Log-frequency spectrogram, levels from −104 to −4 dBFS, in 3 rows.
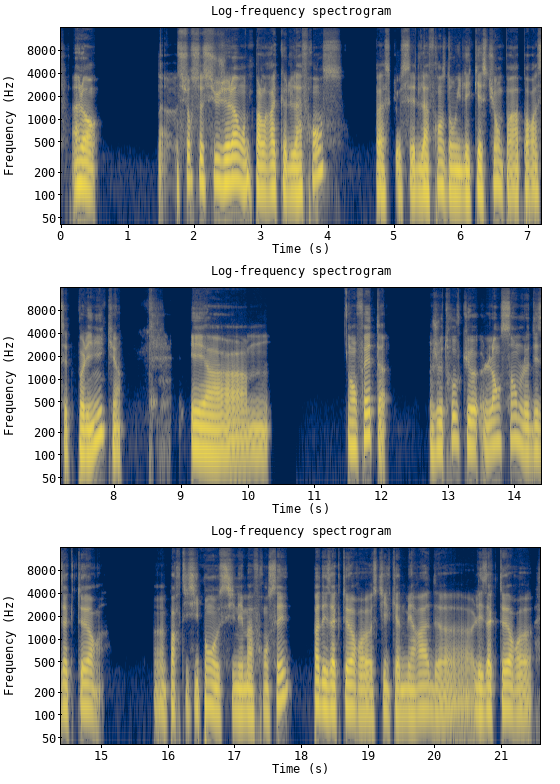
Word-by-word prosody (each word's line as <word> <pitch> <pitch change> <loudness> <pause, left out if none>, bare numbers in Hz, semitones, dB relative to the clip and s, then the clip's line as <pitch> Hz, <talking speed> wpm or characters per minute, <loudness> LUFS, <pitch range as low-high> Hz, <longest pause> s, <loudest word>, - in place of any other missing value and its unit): Alors, 135 +1 +4 0.9
heu, - - -21
sur 155 - -3
ce 155 -1 +1
sujet-là, 150 +2 +4
on 135 -4 +2
ne 155 - 0
parlera 120 -2 +3
que 120 - -1
de 110 - 0
la 115 0 +4
France, 200 - -3 0.5
parce 105 - 0
que 115 - -4
c'est 110 - -1
de 110 - -2
la 115 0 +4
France 130 +2 -2
dont 110 0 +2
il 105 0 +2
est 105 - +4
question 105 - 0
par - - -1
rapport - - -1
à 110 - -1
cette 110 - -7
polémique 125 - +2 1.2
et, 125 -2 +6
hem 110 0 +1 1.2
en 130 -1 +2
fait, 175 +8 +1 0.8
je 125 +3 0
trouve 160 +5 -4
que 135 -2 +1
l'ensemble 140 0 -2
des 120 +2 -3
acteurs, 125 -1 -2 0.7
heu, - - -5
participants 135 -2 -3
au 115 - +2
cinéma 110 0 0
français, 150 - -2 0.3
pas 145 - +4
des 130 -2 +2
acteurs, 125 -1 +2
heu, 110 -2 +1
style 110 +2 -6
Kad 110 -2 -1
Merad, 110 +1 -1
heu, 115 - -4
les 115 0 0
acteurs, 120 0 +1
heu, 120 -1 -2
120 Hz, 145 wpm, -21 LUFS, 110-135 Hz, 1.2 s, et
